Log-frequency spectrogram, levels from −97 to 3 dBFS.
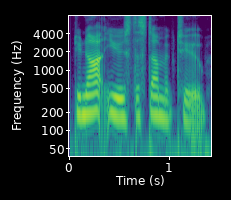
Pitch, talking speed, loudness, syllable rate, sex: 175 Hz, 255 wpm, -18 LUFS, 6.1 syllables/s, female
